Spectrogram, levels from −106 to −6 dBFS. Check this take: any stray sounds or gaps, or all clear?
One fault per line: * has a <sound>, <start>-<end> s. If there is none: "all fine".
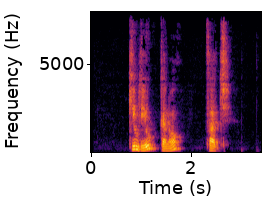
all fine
